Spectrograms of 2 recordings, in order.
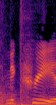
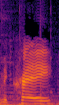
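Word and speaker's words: Fort McRee: before this is fort mccree it's from mccree a lot of people pronounce it mccray uh and it was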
